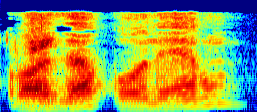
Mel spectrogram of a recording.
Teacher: خدي بالك، الراء هنا مفخمة قولا واحدا عند كل القراء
